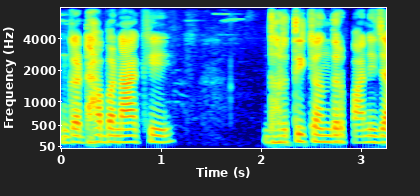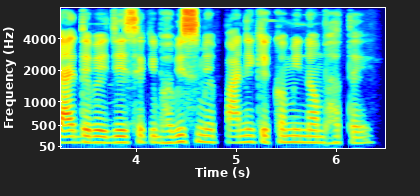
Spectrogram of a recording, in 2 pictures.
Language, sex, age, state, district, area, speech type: Maithili, male, 45-60, Bihar, Sitamarhi, rural, spontaneous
